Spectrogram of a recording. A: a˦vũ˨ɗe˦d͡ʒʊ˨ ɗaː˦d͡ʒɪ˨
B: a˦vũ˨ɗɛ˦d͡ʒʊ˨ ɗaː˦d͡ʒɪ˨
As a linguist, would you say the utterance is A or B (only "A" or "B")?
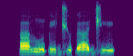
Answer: A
